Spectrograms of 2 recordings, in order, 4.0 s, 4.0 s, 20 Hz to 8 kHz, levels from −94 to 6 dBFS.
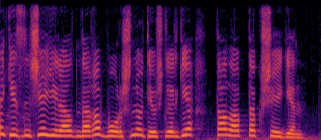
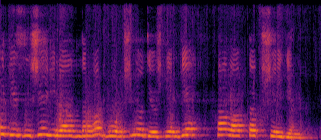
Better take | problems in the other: first | noise reduction (neural separator model SepFormer DNS4)

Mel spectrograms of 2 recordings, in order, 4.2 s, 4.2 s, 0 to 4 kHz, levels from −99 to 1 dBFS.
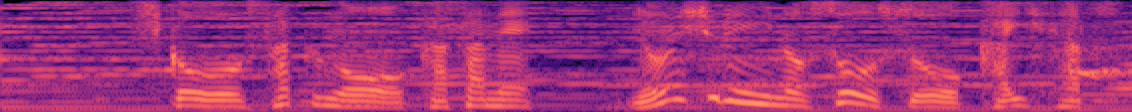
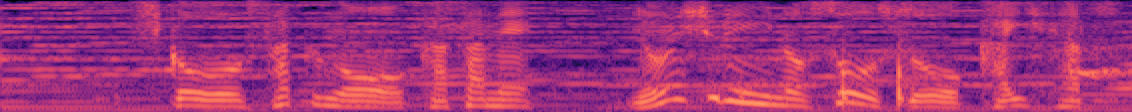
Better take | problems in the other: first | background sound (Writing); 13 dB below the speech

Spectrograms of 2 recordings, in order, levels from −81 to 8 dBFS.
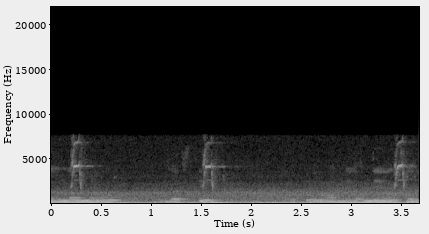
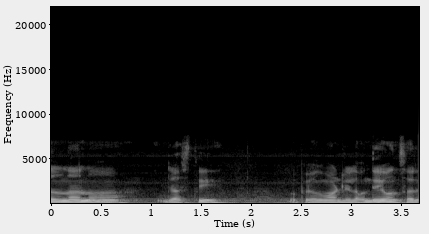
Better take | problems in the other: second | background sound (Chirp, tweet); 4 dB above the speech // room echo; dies away in 0.5 s

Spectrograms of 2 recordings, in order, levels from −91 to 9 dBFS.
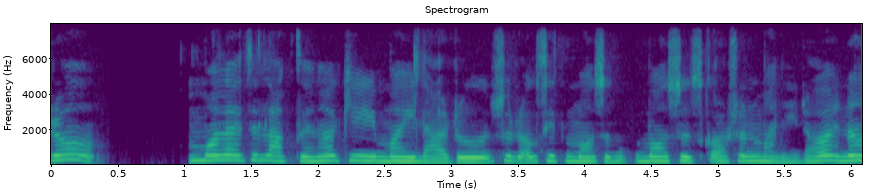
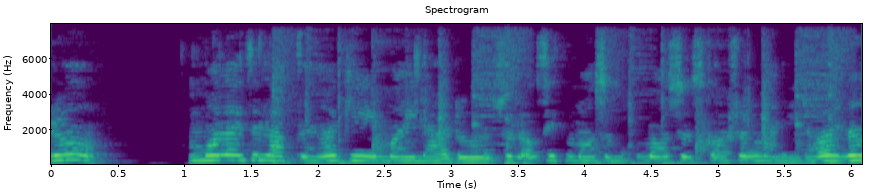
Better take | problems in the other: first | noise reduction (classical method WPE with log-MMSE)

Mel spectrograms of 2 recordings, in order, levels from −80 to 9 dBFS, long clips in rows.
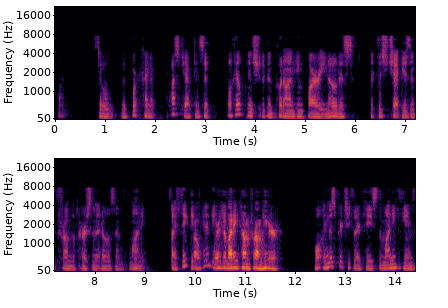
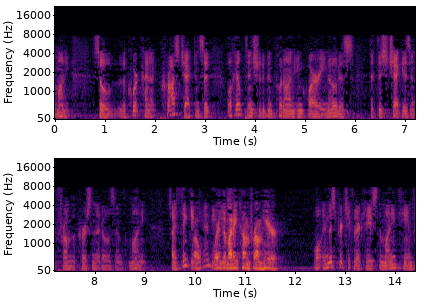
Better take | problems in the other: second | noise reduction (neural mask model DeepFilterNet 3)

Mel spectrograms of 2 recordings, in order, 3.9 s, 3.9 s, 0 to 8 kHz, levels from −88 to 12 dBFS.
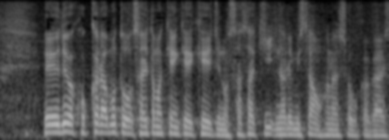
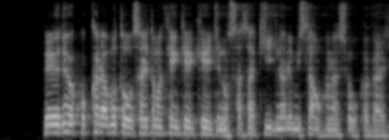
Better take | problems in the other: first | noise reduction (neural mask model DeepFilterNet 3)

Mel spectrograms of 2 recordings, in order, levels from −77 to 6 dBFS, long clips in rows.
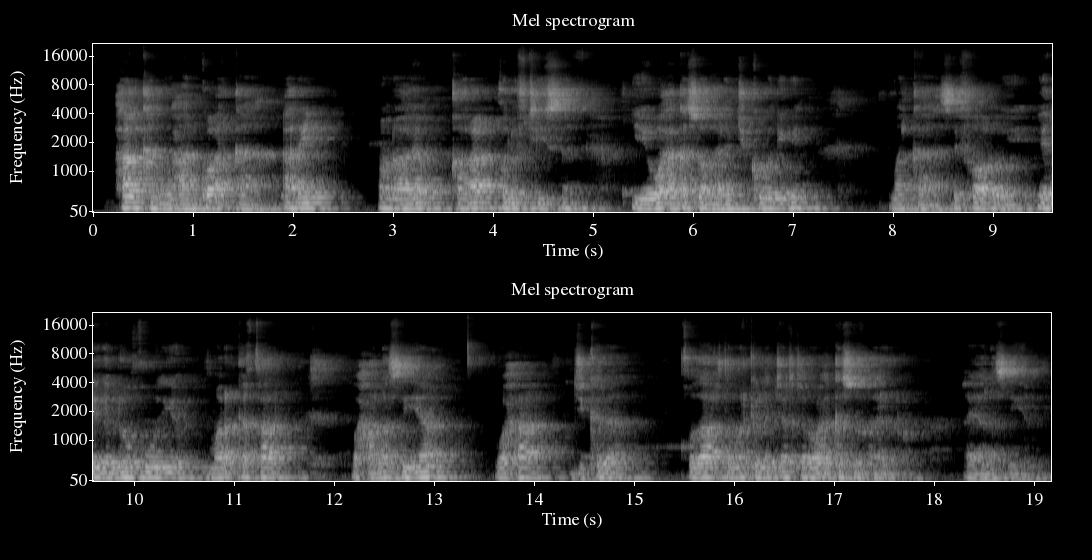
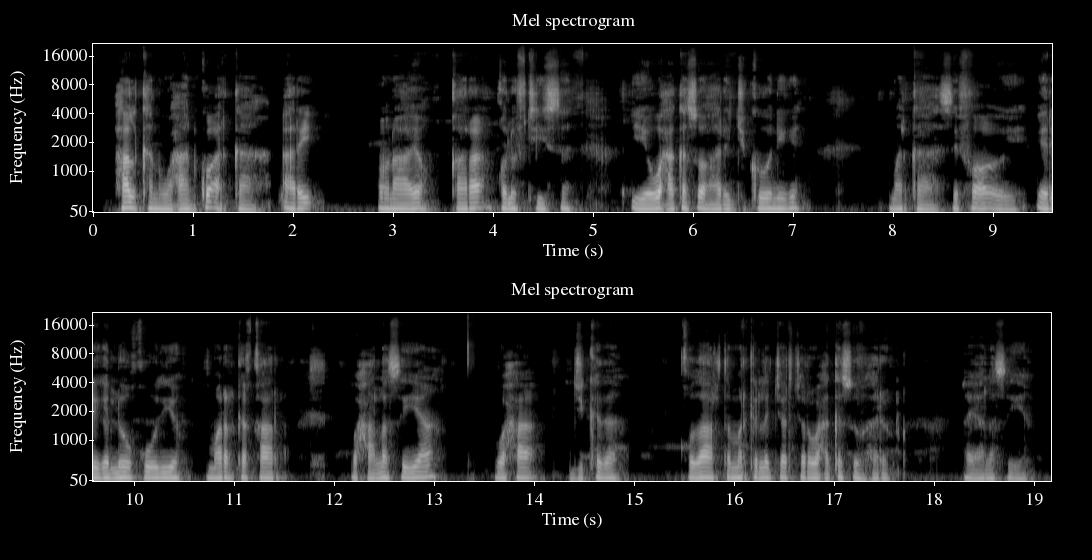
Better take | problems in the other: second | room echo; dies away in 0.9 s

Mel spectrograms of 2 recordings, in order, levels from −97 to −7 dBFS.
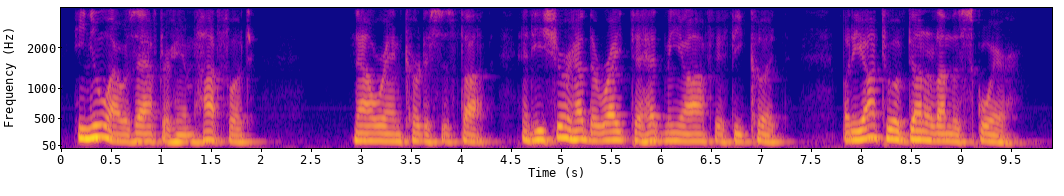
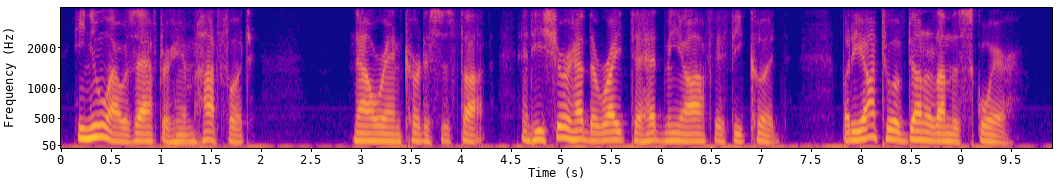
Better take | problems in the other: second | room echo; dies away in 0.4 s

